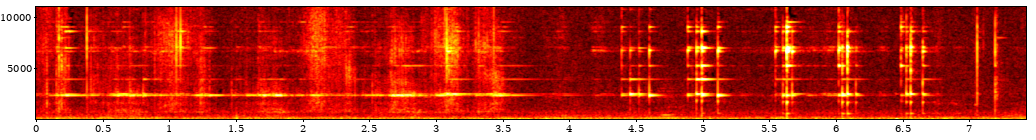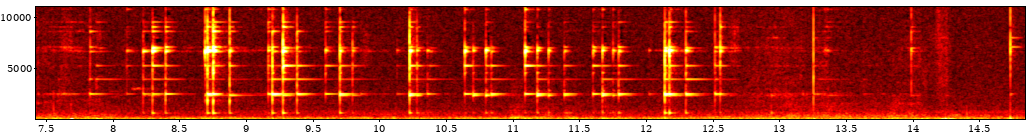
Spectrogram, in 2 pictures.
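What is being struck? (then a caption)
Ceramic mug. Long nails tap a hollow, empty, flared ceramic mug with a pastel carousel print and a yellow handle on its side, base and rim. A soft, steady ringing rubs through the first few seconds, then quick, bright clinks with a short, high ring follow in uneven bursts.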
